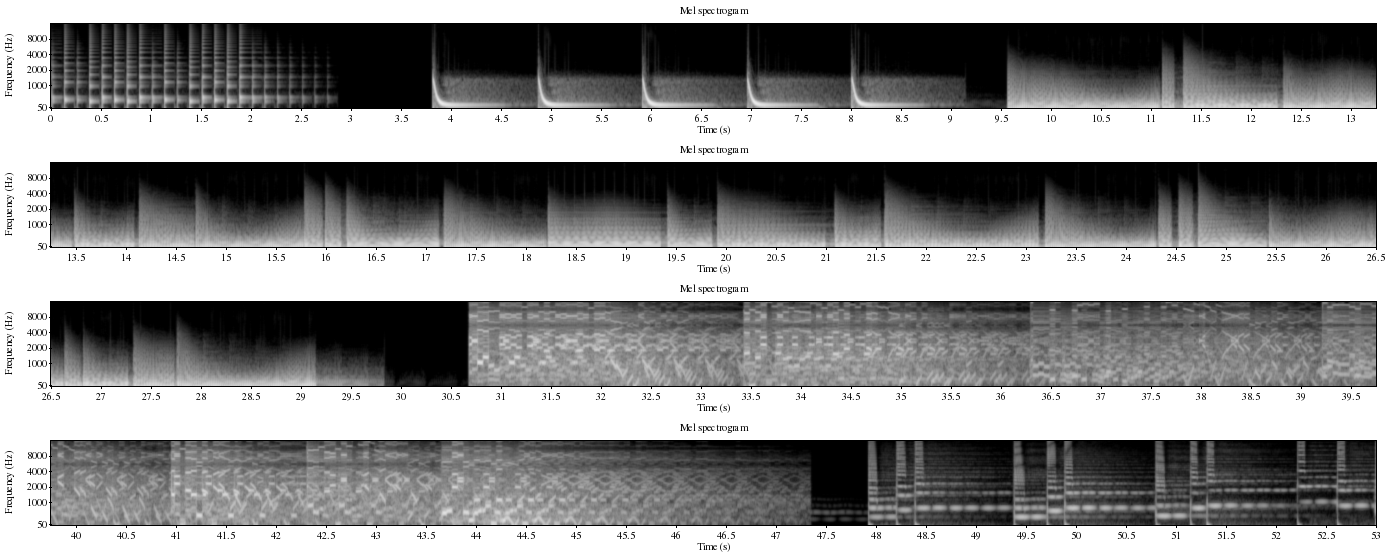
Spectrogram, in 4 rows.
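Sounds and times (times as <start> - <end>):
synthesizer chord progression: 0.0 - 2.7, 30.7 - 47.0
synthesizer percussive falling notes: 0.0 - 2.7, 3.8 - 8.8, 30.7 - 47.1.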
